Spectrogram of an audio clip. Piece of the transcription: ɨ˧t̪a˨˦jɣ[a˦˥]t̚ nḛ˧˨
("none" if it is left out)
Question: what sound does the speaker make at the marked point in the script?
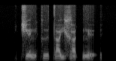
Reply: a˨˩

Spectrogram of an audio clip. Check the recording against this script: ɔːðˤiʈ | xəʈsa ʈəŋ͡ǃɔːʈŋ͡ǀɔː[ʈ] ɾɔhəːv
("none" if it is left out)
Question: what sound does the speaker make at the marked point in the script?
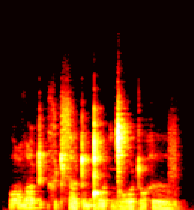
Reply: ʈ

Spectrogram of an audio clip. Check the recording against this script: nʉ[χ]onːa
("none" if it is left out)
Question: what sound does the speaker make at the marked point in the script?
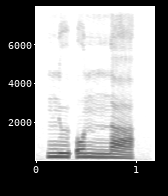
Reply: ʔ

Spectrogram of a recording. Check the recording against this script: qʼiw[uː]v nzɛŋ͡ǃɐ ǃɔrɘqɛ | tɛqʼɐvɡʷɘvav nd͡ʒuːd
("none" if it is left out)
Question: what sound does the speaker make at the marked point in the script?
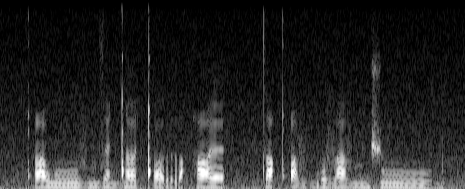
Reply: uː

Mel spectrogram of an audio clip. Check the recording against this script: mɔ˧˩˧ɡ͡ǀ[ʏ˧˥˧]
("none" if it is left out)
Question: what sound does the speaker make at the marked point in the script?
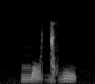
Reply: u˧˥˧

